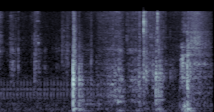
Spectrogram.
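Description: Handling noise as a transistor dip meter is picked up from a cluttered bench: a sharp click about three-quarters of a second in, light rattling and scraping, and another click near the end.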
